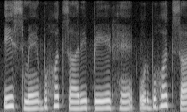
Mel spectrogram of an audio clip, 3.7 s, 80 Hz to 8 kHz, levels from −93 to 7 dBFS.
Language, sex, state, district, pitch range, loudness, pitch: Hindi, female, Bihar, West Champaran, 180-230 Hz, -12 LUFS, 190 Hz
